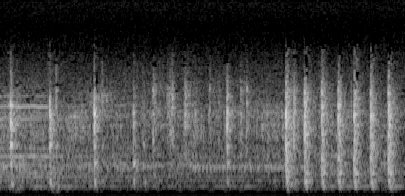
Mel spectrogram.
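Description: Someone knocks on a door, a few scattered raps at first, then a quick, insistent burst of about eight loud knocks near the end, over a steady low background rumble.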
